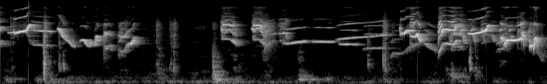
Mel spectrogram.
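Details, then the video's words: Oriental magpie-robin from a breeding farm, mating and goading rivals to sing: chattering whistled phrases, a quiet gap, then long clear rising whistles and tangled bright notes. "Burung Kacer Kawin Merangsang Lawan Untuk Bunyi dan Lebih Gacor"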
